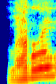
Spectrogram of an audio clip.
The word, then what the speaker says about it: Lamoureux: Same with rookie Maverick Lamoureux, I believe is how you say his name.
